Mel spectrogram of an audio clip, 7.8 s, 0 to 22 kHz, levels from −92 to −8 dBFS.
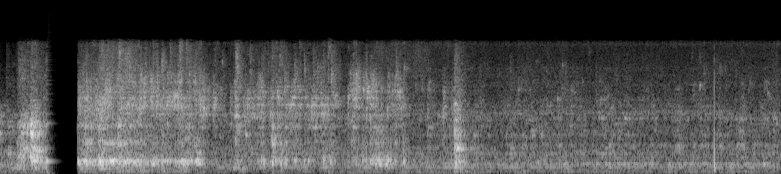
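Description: From 0.47 to 0.79 s the sound smears into a buzzy, hissing continuation of itself that fades out and leaves a short stretch of silence before the audio resumes, with about 0.3 s of material simply gone. This is likely a long network dropout. No packets arrived for that stretch, so the receiver kept extending the last sound until it ran out and went quiet. The call path's top end is cut off around 8 kHz.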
